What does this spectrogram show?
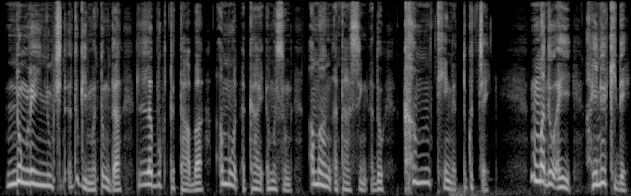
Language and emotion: Manipuri, disgusted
